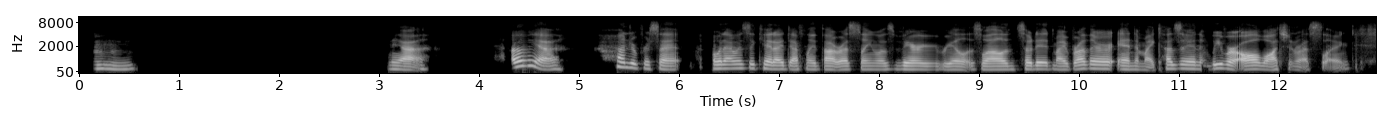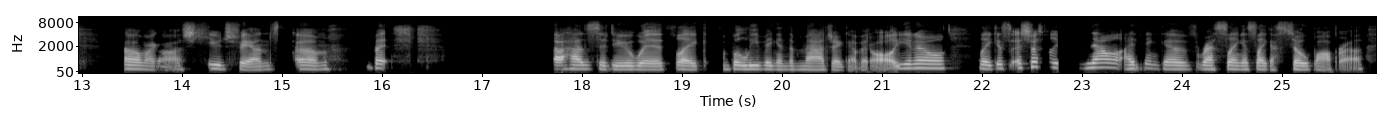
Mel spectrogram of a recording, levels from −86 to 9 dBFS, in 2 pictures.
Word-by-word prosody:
Mm. 175 -2 -8 2.5
Yeah. 165 -1 +2 0.9
Oh, 315 +3 +5
yeah, 160 - +2 0.5
100%. 190 - 0 0.3
When 190 +1 +3
I 195 - +2
was 200 0 -4
a 200 - -2
kid 190 -2 +2
I 170 0 +4
definitely 155 -1 -3
thought 155 -1 +4
wrestling 155 +1 -1
was 155 +1 -6
very 155 -2 0
real 145 -1 -1
as 155 - -11
well, 150 0 +5
and 155 0 -5
so 165 +1 +1
did 165 0 +1
my 150 -2 -1
brother 185 +3 +3
and 155 -2 -1
my 140 - -4
cousin, 185 -1 0
and 155 - -20
we 195 - +3
were 185 -4 +5
all 165 +2 +7
watching 145 0 0
wrestling. - - -8 0.7
Oh 180 -2 +4
my 150 -2 -5
gosh, 150 +2 -7
huge 175 -2 -3
fans, 145 +4 -1 0.2
um, 170 0 0 0.4
but 215 +1 0 1.6
that 175 0 +7
has 175 -1 +1
to 165 - -3
do 160 0 0
with, 150 -2 +1
like, 150 0 +1 0.2
believing 170 -1 +1
in 155 -1 -4
the 155 - -6
magic 145 -2 -2
of - - -8
it - - -7
all, - - +2
you 205 0 -1
know? 205 -1 +3 0.3
Like, 185 -2 +1
it's 200 - -4
it's 220 - -2
just, 270 0 +2
like, 230 -1 -3 0.2
now, 235 +1 +3
I 185 0 +2
think 195 -2 -12
of 170 -2 0
wrestling 170 -1 +1
as, 160 0 -4
like, 155 -2 +2
a 150 - -6
soap 155 +2 0
opera. - - -3
165 Hz, 160 wpm, -24 LUFS, 155-185 Hz, 2.5 s, all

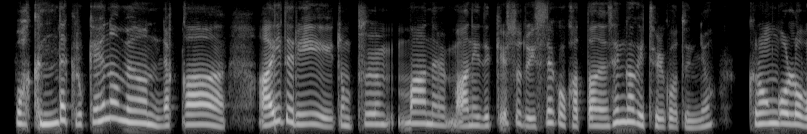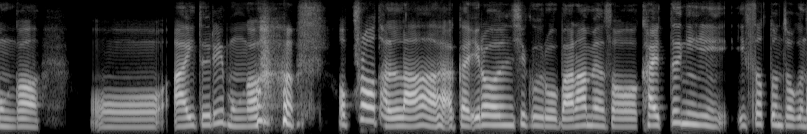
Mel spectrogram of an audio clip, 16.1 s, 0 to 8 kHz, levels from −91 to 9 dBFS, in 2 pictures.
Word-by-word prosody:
와 245 - -1
근데 240 +7 +3
그렇게 275 +2 -5
해 325 - +3
놓으면 265 - 0
약간 215 -2 +1 0.3
'아이들이 225 - 0
좀 200 -2 -8
불만을 230 -1 -3
많이 200 0 -3
느낄 195 +3 -7
수도 240 -6 -8
있을 260 +9 -5
것 225 - -4
같다.'는 185 0 -3
생각이 275 -1 0
들거든요? 175 0 -8 0.3
그런 240 +1 0
걸로 230 -3 +2
뭔가 175 -2 0 0.5
어 165 0 -4
아이들이 205 +7 +1
뭔가 185 0 +1 0.8
어 220 - +1
"풀어달라." 190 - +5
약간 195 -2 +1
이런 210 0 +3
식으로 195 -4 -3
말하면서 180 -1 +2
갈등이 210 -1 0
있었던 220 +2 -4
적은 190 -2 -3
205 Hz, 285 characters per minute, -23 LUFS, 185-235 Hz, 0.8 s, 풀어달라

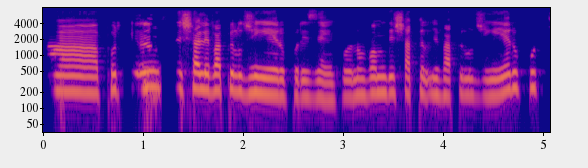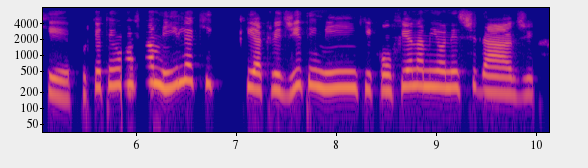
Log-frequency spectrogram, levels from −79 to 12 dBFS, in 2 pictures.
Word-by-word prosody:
Ah, 205 -2 +3
porque 220 0 -5 0.2
não 245 +1 +3
se - - -25
deixar 235 0 +2
levar 220 -1 +3
pelo 215 -2 -1
dinheiro, 185 -2 +1
por 175 +1 -9
exemplo, 165 -1 -6
eu 165 - -5
não 180 0 -4
vou 195 +2 -2
me 195 - 0
deixar 195 -1 -2
pel 185 -3 -7
levar 180 -1 -4
pelo 180 +1 -7
dinheiro. 175 +7 -2
Por 245 +1 -6
quê? 175 -9 -2
Porque 190 +7 -3
eu - - +1
tenho 275 +2 0
uma 290 - +1
família 300 +2 +5
que 300 -3 -5 0.3
que 255 -4 +2
acredita 225 +4 0
em 265 -2 +2
mim, 245 +1 +3
que 225 - -5
confia 215 +5 0
na 270 - +3
minha 260 -1 +3
honestidade, 205 -7 +1
215 Hz, 215 wpm, -23 LUFS, 185-245 Hz, 0.3 s, família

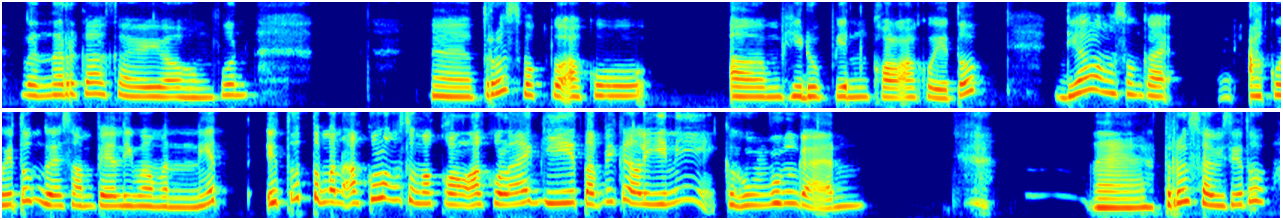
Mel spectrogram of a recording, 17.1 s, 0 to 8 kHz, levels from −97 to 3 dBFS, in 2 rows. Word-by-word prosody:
Bener 265 +2 0
Kak, 295 -2 -1
kayak 235 -3 0
ya - - +1
ampun. 220 +6 -3 1.2
Nah 230 -2 +1
terus 330 +7 +1
waktu 265 -1 0
aku, 245 +1 0 0.6
mmm, 230 -1 +2
hidupin 235 -1 0
call 220 -1 +2
aku 220 -2 0
itu, 285 - +2 0.6
dia 310 - +2
langsung 300 -7 -2
kayak, 235 -1 0 0.3
eee, 220 0 -20
aku 255 +2 +2
itu 360 - -3
nggak 270 -8 +3
sampai 255 -1 +1
5 245 -1 +1
menit, 235 +8 -1 0.3
itu 325 +5 +2
temen 340 0 +3
aku 310 +6 -1
langsung 390 -5 -2
nge-call 285 -3 +2
aku 285 0 +2
lagi 315 +2 +1
tapi 300 +3 +1
kali 290 -4 +2
ini 360 +4 -8 0.2
kehubung 275 +4 0
kan. 240 +2 -2 1.5
Nah 210 +1 +3
terus 325 +4 +3
habis 260 -1 +3
itu, 355 +7 0
265 Hz, 140 wpm, -23 LUFS, 235-300 Hz, 1.5 s, nggak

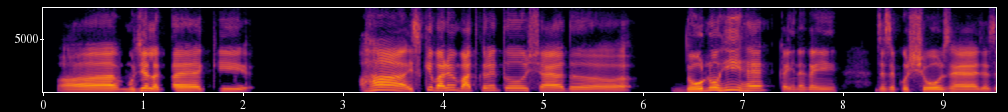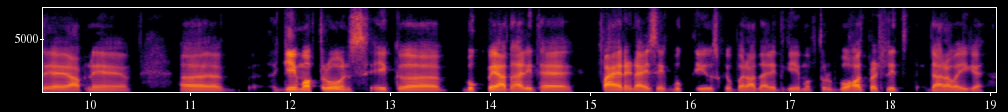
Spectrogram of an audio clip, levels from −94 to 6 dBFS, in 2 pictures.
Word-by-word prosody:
अ, 165 +5 +4
मुझे 160 +7 +2
लगता 180 -1 +2
है 180 0 +4
कि 175 - -6 1.1
हाँ, 235 -4 +5
इसके 170 +9 -3
बारे 215 +1 +6
में 235 - -4
बात 180 0 +4
करें 215 +1 -4
तो 205 0 -4
शायद 175 -1 0
अ, 145 -6 -3 0.6
दोनों 190 +9 +4
ही 245 +2 0
हैं 205 +1 +2 0.2
कहीं 135 +2 -6
न 155 +1 -8
कहीं। 160 0 -5 0.4
जैसे 130 +6 -5
कुछ 160 0 -6
शोज़ 150 -1 0
हैं, 145 0 +2
जैसे 130 0 -2
आपने 125 +1 -2 0.2
अ, 110 - -11 1.6
गेम 150 0 +6
ऑफ 150 - +7
थ्रोन्स 145 -2 0
एक 140 -2 -6
अ, 120 -3 0 0.2
बुक 140 +1 -4
पे 160 - +6
आधारित 130 0 +2
है, 120 -3 0 0.3
फायर 130 +1 +6
एंड 135 -1 0
आइस 125 0 0
एक 120 -1 -8
बुक 120 -1 -10
थी, 120 - -5
उसके 125 - -11
ऊपर 120 0 -6
आधारित 110 +1 -4
गेम 115 0 -8
ऑफ 110 - -14
थ्रो 145 +1 -11
बहुत 120 +5 +1
प्रचलित 135 -1 -5 0.3
धारावाहिक 115 +1 -2
है, 115 -1 -6
145 Hz, 165 wpm, -25 LUFS, 125-170 Hz, 1.6 s, ऑफ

